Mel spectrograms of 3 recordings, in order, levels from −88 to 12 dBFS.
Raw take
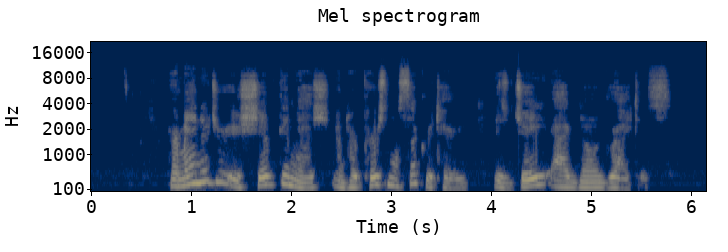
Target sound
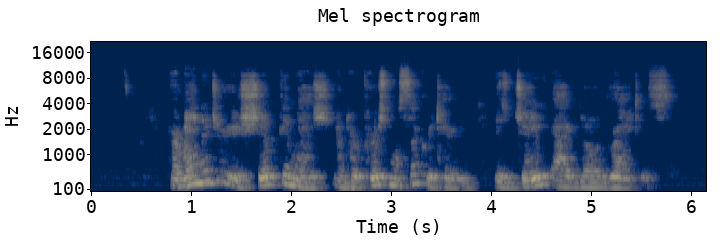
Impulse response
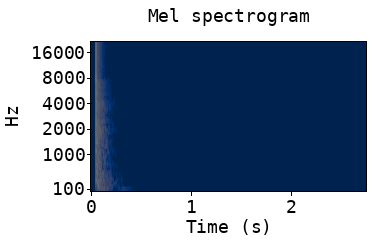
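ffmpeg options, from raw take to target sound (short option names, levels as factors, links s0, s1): -filter_complex "[1:a]atrim=start_sample=2205,afade=t=out:st=0.21:d=0.01,atrim=end_sample=9702,asetrate=52920,aresample=44100[s0];[0:a][s0]afir=irnorm=-1:irlink=0"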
